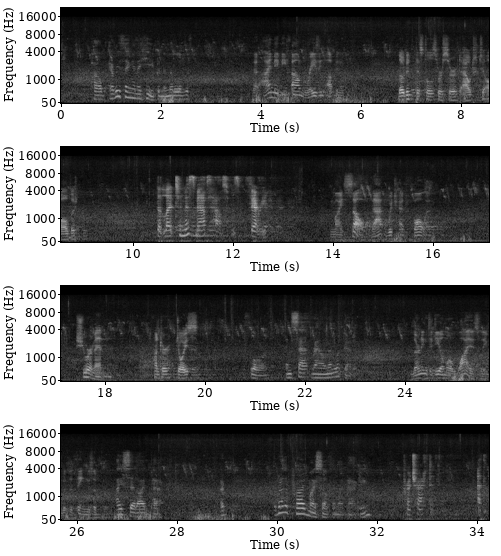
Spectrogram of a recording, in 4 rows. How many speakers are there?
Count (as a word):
four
